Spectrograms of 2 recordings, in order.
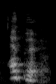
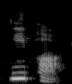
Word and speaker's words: epoch: Epic. Actually, dictionaries list two pronunciations, and you'll hear plenty of examples of both, epoch and epic.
